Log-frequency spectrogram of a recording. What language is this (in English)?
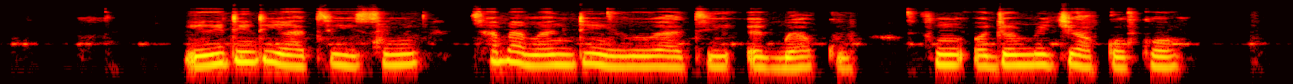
Yoruba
